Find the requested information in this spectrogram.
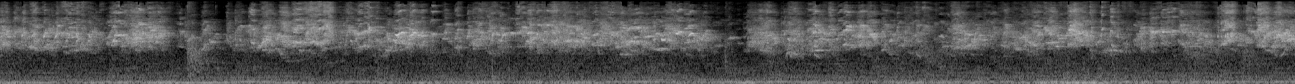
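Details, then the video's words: Lovebirds caged at morning keep up a long, dense chorus of thin, high chirps and squawks, swelling and easing slightly across the stretch, over a steady faint hum. "Morning Lovebirds Cage Moments | Natural ChirpingSounds"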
